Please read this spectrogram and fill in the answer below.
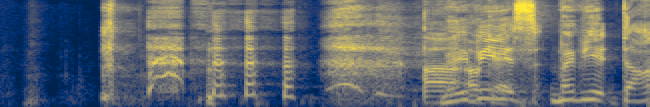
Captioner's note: laughs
